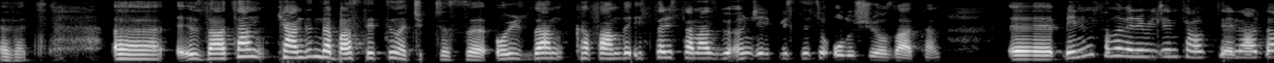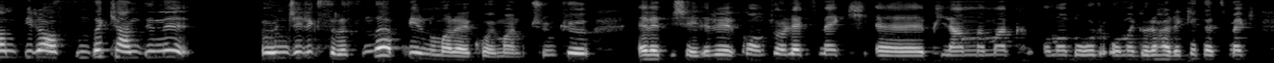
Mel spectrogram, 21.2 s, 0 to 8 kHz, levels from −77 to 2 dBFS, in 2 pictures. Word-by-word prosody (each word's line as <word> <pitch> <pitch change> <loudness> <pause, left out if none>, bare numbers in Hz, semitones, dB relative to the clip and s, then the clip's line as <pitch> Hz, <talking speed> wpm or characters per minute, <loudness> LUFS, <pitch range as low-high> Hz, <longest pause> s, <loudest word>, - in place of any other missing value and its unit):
Evet, 145 -2 -6 0.6
eee, 210 -1 +5
eee, 475 -3 +4
zaten 280 - +6
kendin 290 +3 +5
de 285 -2 +6
bahsettin 245 +2 +4
açıkçası. 185 -5 -1
O 210 - +3
yüzden 240 +2 +4
kafanda 240 0 +3
ister 255 +3 0
istemez 250 -3 +2
bir - - +3
öncelik 475 -2 -4
listesi 480 +1 -5
oluşuyor, 185 - -3
zaten. - - 0 0.6
Eee, 190 +2 +7
benim 300 +10 +1
sana 360 -3 -3
verebileceğim 315 0 -3
tavsiyelerden 280 - -1
biri 295 +1 -4
aslında 285 +2 -4
kendini 290 - -5 0.6
öncelik 265 +1 -3
sırasında 260 - -1
1 250 -2 -3
numaraya 180 -5 -2
koyman. 165 -2 -9
Çünkü, 470 - -4 0.4
evet, 200 0 0
bir 195 - -17
şeyleri 200 +1 -6
kontrol 215 0 -7
etmek, 215 - -6
eee, 185 -1 -3
planlamak, 200 +1 -10 0.3
ona 200 +1 -12
doğru, 200 0 -8
ona 195 +1 -7
göre 195 +1 -6
hareket 200 +2 -6
etmek, 205 0 -8
230 Hz, 125 wpm, -19 LUFS, 200-285 Hz, 0.6 s, Eee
